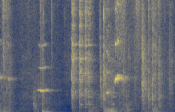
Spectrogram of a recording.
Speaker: that that's because in between the knuckles somewhere it's it's doing that it's not hitting the wood or anything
